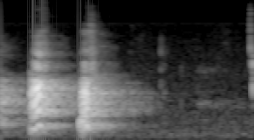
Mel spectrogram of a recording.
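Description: Two quick, loud barks from a dog close by, one right after the other, then silence.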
